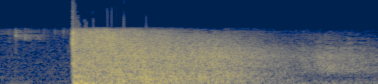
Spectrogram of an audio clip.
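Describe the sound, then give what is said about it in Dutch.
A single loud gunshot fired near houses, with a sharp crack at onset followed by a long, broad, roaring decay that fades over about two seconds, heard alone. “Er wordt geschoten.”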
